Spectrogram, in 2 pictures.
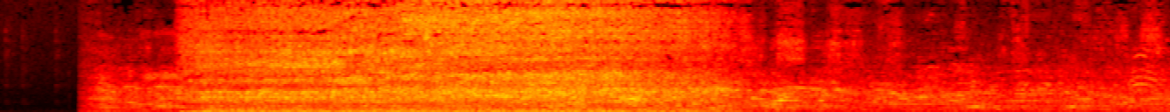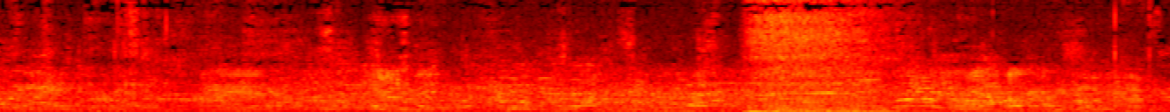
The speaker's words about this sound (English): That was them just putting little puffs of hot air into the balloon with that big whoosh sound. You know, if they want to go flying, they have to keep that on for a longer time.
